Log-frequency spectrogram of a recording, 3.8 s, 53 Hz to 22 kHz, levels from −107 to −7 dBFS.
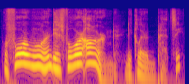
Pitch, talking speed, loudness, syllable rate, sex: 155 Hz, 80 wpm, -15 LUFS, 4.0 syllables/s, male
